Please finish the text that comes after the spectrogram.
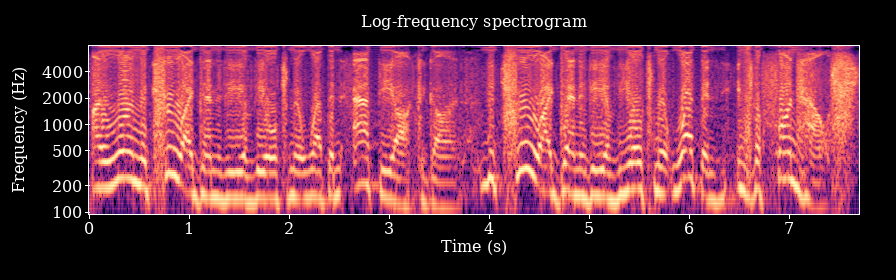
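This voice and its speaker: Game role: condescending teen boy, lightish high voice, theatrical and measured, eerily courteous; clearly noisy recording. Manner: measured, theatrical, smugly polite. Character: soft-spoken, condescending, eerie teenage boy obsessed with hope. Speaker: video game character voice actor. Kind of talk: scripted game dialogue, mystery exposition.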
